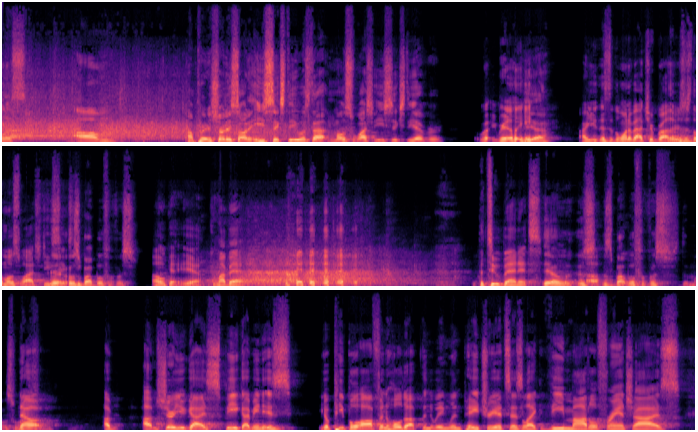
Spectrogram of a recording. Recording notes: LIVE in Seattle. In front of over 800 people at Town Hall Seattle.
